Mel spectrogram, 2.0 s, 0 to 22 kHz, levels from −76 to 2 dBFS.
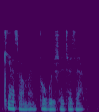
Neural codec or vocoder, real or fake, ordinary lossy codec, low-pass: codec, 44.1 kHz, 7.8 kbps, Pupu-Codec; fake; none; 7.2 kHz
